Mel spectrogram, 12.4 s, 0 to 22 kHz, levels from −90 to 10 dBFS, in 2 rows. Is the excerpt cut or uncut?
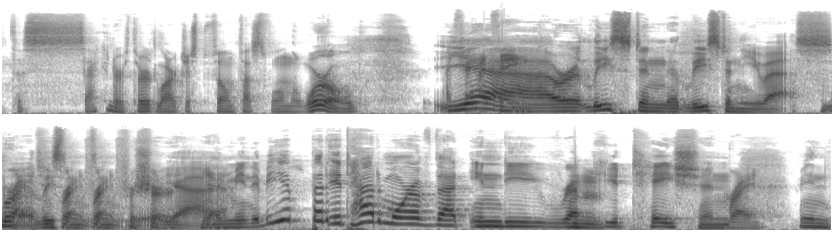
cut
